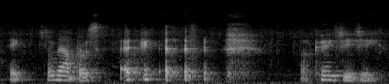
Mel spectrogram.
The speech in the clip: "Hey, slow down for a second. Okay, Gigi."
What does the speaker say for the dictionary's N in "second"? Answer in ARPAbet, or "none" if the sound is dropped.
none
